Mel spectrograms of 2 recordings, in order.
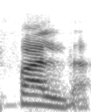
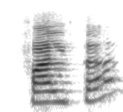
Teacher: Oclusivos, uno es sonoro y el otro es sordo.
